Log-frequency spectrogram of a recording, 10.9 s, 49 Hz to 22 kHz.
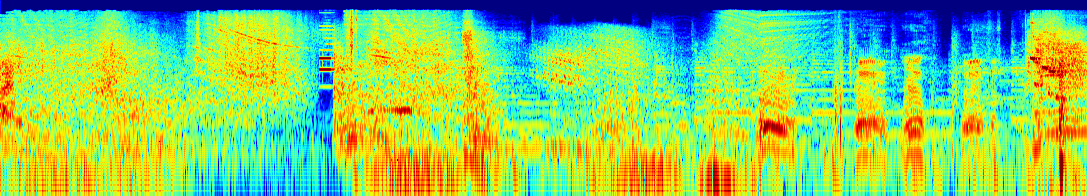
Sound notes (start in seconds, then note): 3.2 beeps; 7.2 growls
